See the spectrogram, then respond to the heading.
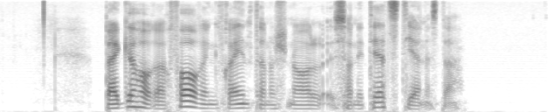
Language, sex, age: Norwegian, male, 24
